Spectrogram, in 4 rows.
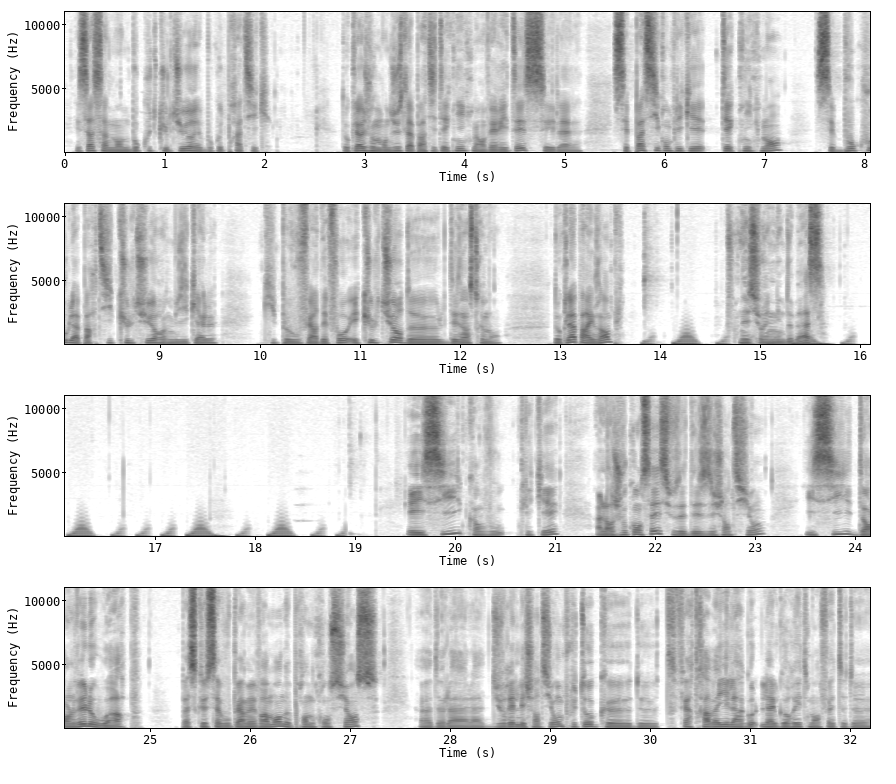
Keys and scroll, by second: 13.7 space, 18.9 space.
